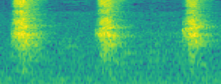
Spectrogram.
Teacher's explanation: when it comes to the CH, what we do is we add a T sound to the SH, so it sounds like ch.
